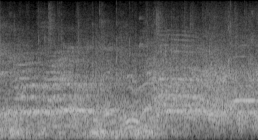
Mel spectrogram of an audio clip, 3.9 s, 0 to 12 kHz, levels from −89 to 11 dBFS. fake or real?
real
